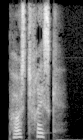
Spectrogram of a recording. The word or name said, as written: postfrisk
